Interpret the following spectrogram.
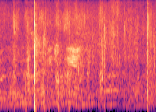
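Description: A football kicked on artificial turf: one sharp thud about half a second in, with a few softer ball touches after it.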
